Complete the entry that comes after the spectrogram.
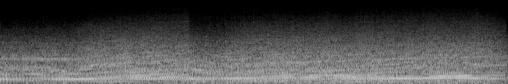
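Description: A very powerful race car in Forza Motorsport 7, driven at full throttle with traction and stability control off, its engine screaming in a loud, sustained, close rev that rises and shifts pitch without pause.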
